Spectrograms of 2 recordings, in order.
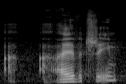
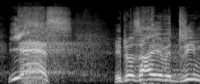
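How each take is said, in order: First: Soft, tentative reply with a rising end; quiet, hesitant and gentle, voice going up; gentle answer. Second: High, loud imitation of an exasperated heckler; acted-out outraged yell, pitched way up; shouting back. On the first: Retold or imitated. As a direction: answer very gently, lifting into a timid question. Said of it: "I answered very gently". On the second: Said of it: "she shouted back".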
